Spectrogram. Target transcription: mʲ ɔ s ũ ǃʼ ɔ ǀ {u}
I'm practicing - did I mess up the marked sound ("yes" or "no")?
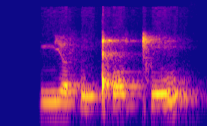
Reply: yes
